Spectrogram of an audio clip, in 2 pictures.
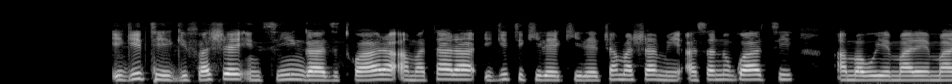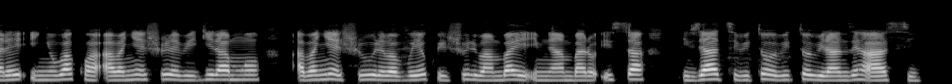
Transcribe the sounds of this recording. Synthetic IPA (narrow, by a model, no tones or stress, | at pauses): iɡitiɡifaʃe̞ʔḭnt͡siːŋɡazitwaːɾaʔa̰mataɾaiɡitikʰiɾe̞kʰiɾe̞t͡ʃaːmaʃamiʔa̰sanuɡwaːt͡si | a̰maβuje̞maɾe̞maɾe̞ʔiɲuβakwaʔa̰βaɲe̞ʃuːɾe̞βiɡiɾamŋo̞ | a̰βaɲe̞ːʃuːɾe̞βavuːje̞kwiːʃuːɾiβaːmbaje̞ʔimɲaːmbaɾo̞ʔisa | ivjaːt͡siβito̞βito̞βiɾaːnze̞haːsi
